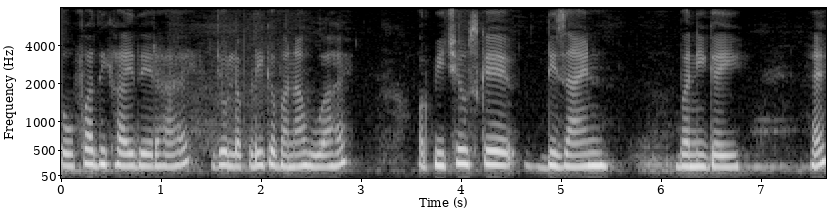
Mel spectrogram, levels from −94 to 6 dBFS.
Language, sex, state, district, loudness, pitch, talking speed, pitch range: Hindi, female, Bihar, Vaishali, -14 LUFS, 220 Hz, 150 wpm, 210-240 Hz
